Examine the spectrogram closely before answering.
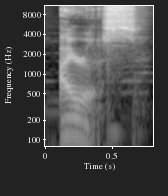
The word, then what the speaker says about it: Eirlys: Iris. Um, best that I could find. That's how you pronounce her name.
